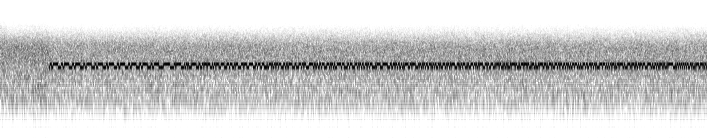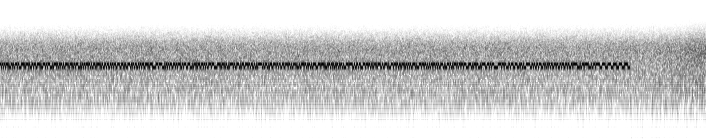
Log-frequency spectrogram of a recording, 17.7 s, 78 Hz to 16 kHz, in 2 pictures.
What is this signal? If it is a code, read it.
NAVTEX (SITOR-B), 100 baud, 170 Hz shift, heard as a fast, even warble, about 1310 Hz centre, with radio static. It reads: ZCZC AA49 CONTAINER ADRIFT IN PSN 23-35N 111-06E. CANCEL THIS MSG 02 0100 UTC. NNNN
